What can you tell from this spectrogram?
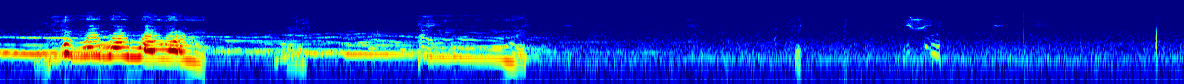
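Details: Dog of unknown ancestry, adopted from a shelter near NYC, reacts to recorded wolf howls. Loud warbling howls with stepped, yodelling pitch fill the first half and fade into silence broken by a few faint clicks.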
